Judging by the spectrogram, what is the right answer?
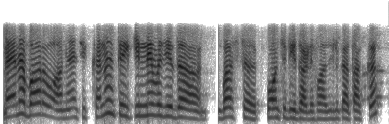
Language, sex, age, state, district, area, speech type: Punjabi, female, 30-45, Punjab, Fazilka, rural, conversation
